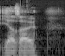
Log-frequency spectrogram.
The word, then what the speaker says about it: Juzzo: called with a J, but I was living in Sweden at the time, so J's are pronounced as Y's, so it's like Juzzo.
